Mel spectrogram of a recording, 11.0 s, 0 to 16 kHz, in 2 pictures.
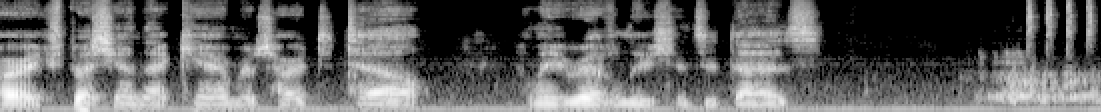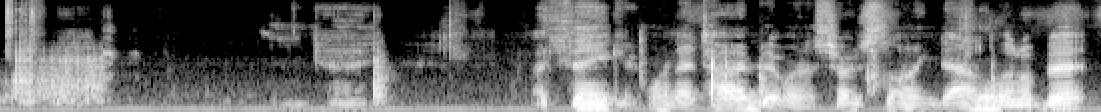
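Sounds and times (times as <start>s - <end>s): spinning top rattling on table: 5.0s - 6.1s.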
